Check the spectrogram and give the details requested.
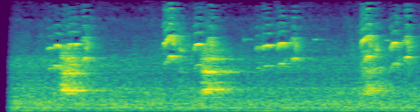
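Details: Male cockatiel singing to call a female: bright whistled phrases with harmonics, rising and falling notes in bursts about once a second, some harsher broadband chirps, over steady background hiss.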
